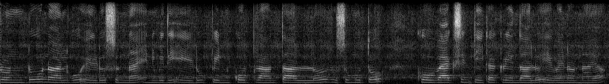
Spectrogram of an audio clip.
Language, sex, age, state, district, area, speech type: Telugu, female, 18-30, Telangana, Sangareddy, urban, read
